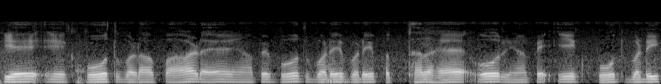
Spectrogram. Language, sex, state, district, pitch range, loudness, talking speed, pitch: Hindi, male, Haryana, Rohtak, 115-125 Hz, -17 LUFS, 170 wpm, 115 Hz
